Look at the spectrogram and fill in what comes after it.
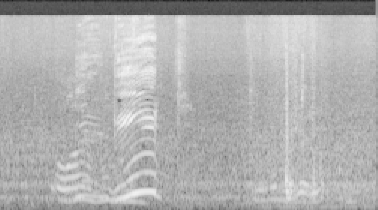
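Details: Busy honey bees in high summer at a West Cork hive, wing beats fanning it cool and ventilated; a close bee swoops past with a loud rising, then falling whine over a quieter background hum, another fainter pass later.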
